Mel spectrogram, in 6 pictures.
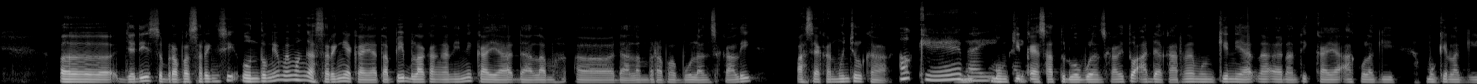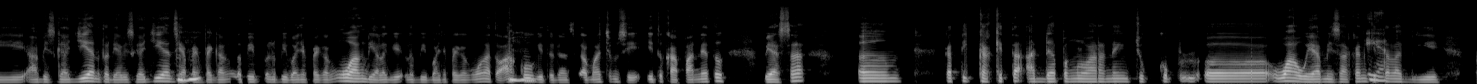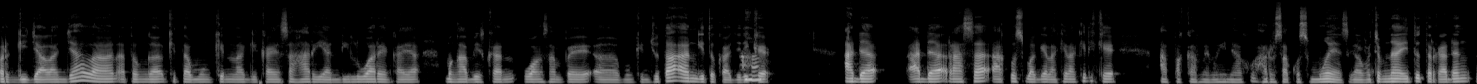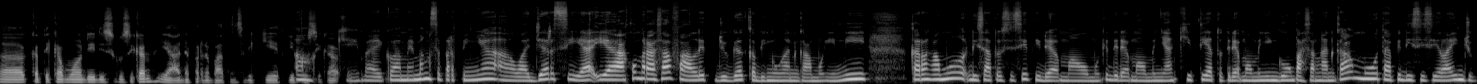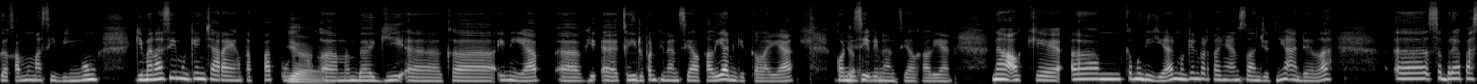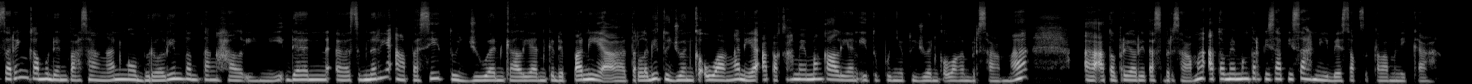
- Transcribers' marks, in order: tapping; other background noise
- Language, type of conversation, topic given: Indonesian, advice, Bagaimana cara membicarakan dan menyepakati pengeluaran agar saya dan pasangan tidak sering berdebat?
